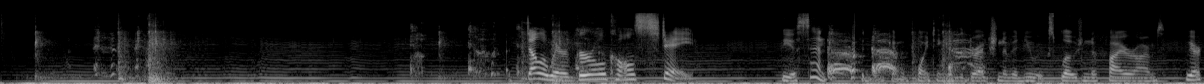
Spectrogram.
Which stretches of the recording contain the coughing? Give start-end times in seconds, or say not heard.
0.7-1.6, 4.1-6.1, 8.2-9.9.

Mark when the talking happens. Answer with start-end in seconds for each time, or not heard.
5.0-7.0, 7.8-12.0.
